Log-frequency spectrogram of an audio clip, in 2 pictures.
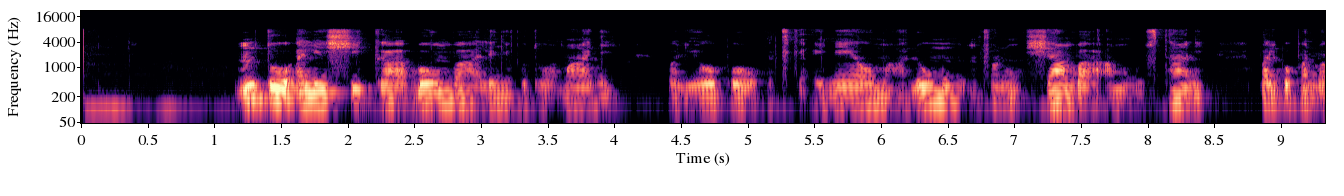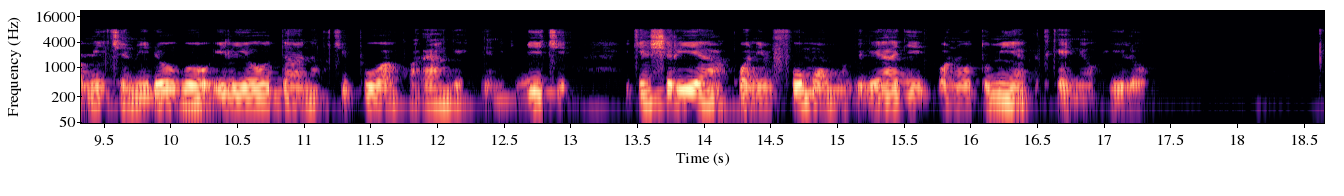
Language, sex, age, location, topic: Swahili, male, 25-35, Dar es Salaam, agriculture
